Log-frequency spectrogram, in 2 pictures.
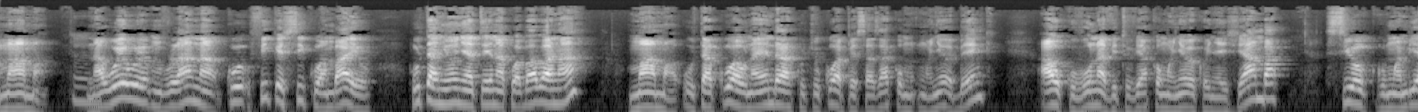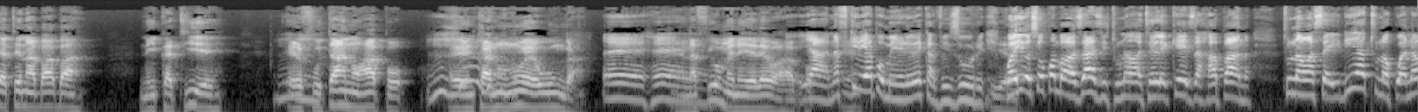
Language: Swahili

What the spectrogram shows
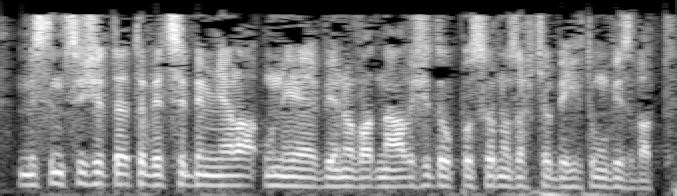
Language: Czech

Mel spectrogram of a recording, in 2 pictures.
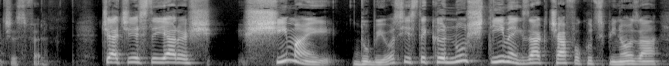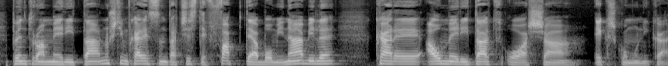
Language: Romanian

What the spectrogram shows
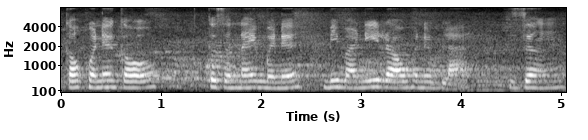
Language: Bodo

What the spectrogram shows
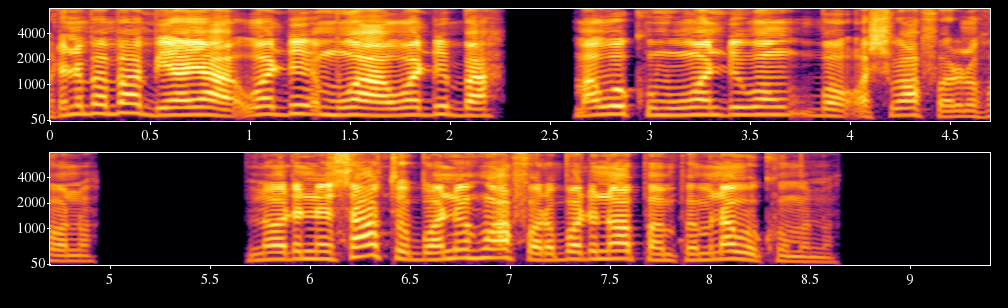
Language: Akan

